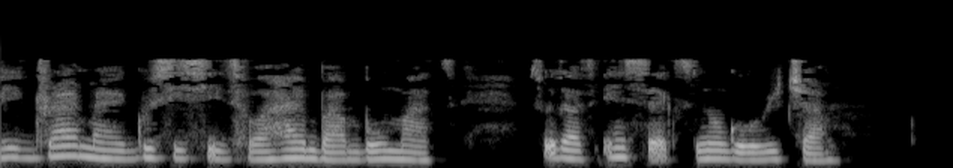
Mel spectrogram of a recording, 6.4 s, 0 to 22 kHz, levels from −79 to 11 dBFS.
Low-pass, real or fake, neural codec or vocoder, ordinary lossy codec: 7.2 kHz; real; none; MP3, 24 kbps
